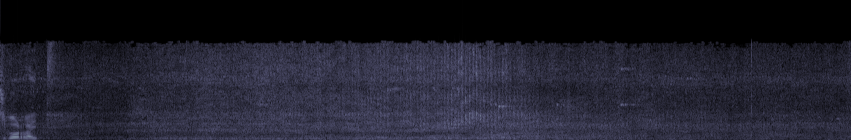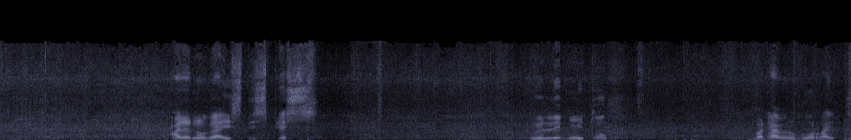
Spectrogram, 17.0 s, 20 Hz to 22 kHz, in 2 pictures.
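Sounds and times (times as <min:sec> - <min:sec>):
vehicle driving past: 0:01.2 - 0:07.1.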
